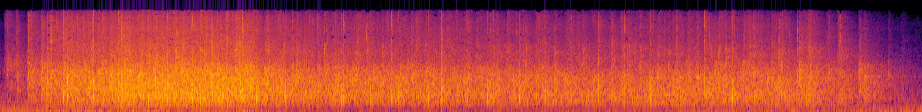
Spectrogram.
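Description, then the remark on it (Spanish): A crowd bursts into sustained applause welcoming the delegation of the Zapatista Army of National Liberation (EZLN) travelling to Europe, many hands clapping in a dense, steady wash that swells loudest in the first few seconds, then holds slightly softer before tapering off at the end. “Démonos un aplauso a los compañeros y compañeras.”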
